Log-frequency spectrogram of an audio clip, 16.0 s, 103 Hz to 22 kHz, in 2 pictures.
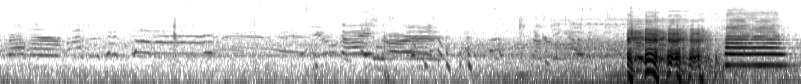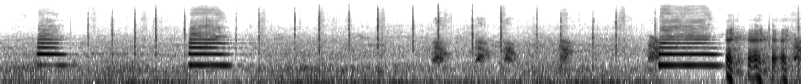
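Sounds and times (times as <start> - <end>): bus horn honking: 5.8 - 9.1, 9.7 - 10.9, 14.5 - 15.7.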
